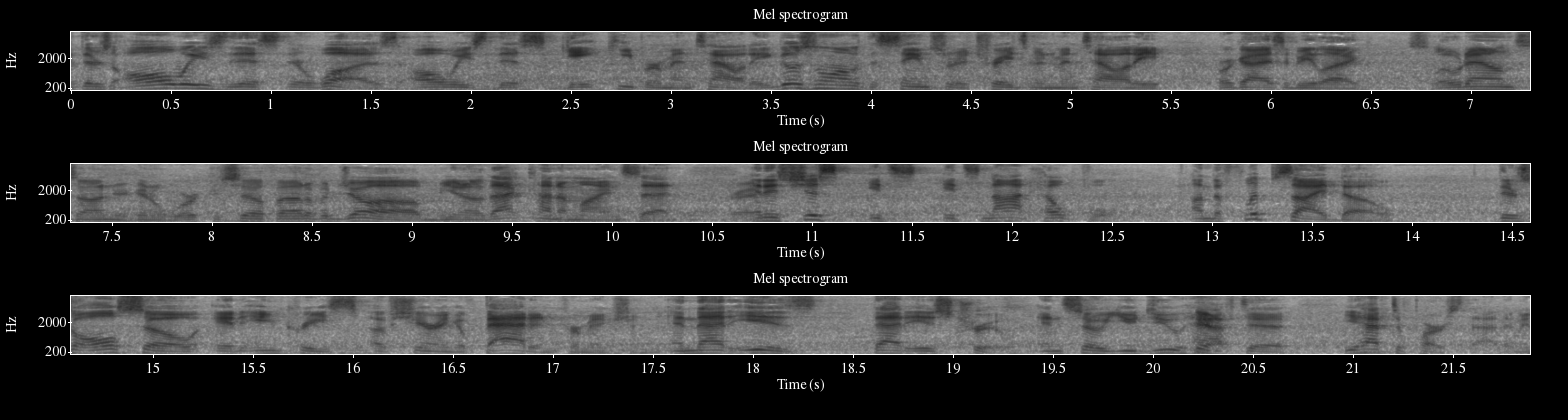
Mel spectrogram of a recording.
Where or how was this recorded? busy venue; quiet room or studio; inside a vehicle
busy venue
